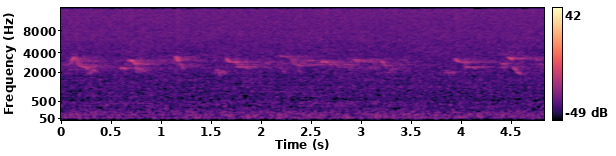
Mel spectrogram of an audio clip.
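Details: A northern cardinal sings during the blue hour just before dawn, heard from a bedroom window: a run of clear, slurred, downward whistles, each phrase repeated several times, over a steady low background rumble.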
